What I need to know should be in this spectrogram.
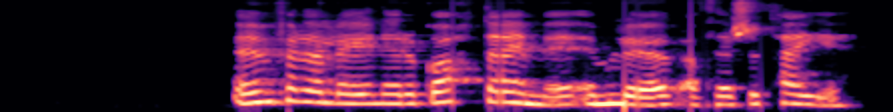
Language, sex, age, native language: Icelandic, female, 40-49, Icelandic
